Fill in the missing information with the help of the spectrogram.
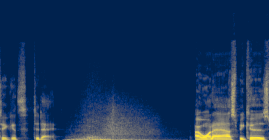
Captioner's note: logo whooshing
